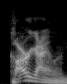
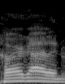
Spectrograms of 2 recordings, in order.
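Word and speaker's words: Kharg Island: Car Island. Car Island.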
